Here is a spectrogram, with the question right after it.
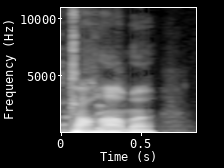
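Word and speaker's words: Tehama: In Northern can you pronounce the name of the county right? – No, Tahama. – Where does it say the county? – To Yakahama, Yamazuchi. – Tahama. It's Tahama. There's three vowels.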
